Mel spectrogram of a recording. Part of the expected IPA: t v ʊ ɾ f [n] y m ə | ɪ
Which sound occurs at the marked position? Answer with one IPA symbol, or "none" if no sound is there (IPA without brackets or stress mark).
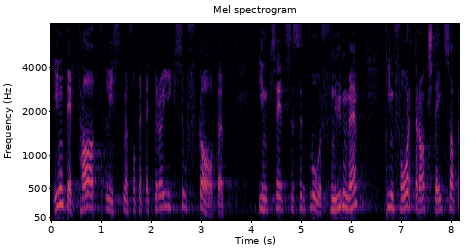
n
